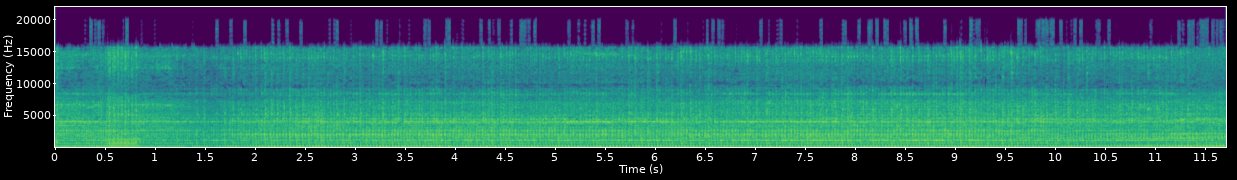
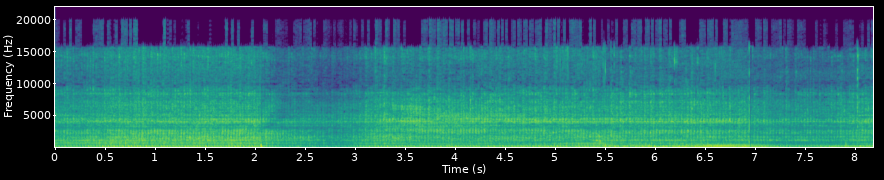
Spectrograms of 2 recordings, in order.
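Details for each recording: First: Chinese 80cc two-stroke motorized beach cruiser bicycle engine after spark problems, with a new spark plug, boot and performance ignition; carburetor issues persist somewhat: buzzy note settles into a steady, even putter with no misfire or stumble. Normal running. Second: Chinese 80cc two-stroke motorized bicycle engine, still cold; carb still needs tuning: buzzy note sags and stumbles about two seconds in, then picks back up. Engine bogging.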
